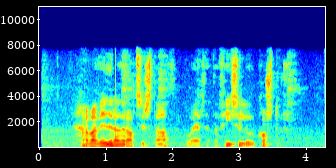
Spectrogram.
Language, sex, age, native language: Icelandic, male, 60-69, Icelandic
